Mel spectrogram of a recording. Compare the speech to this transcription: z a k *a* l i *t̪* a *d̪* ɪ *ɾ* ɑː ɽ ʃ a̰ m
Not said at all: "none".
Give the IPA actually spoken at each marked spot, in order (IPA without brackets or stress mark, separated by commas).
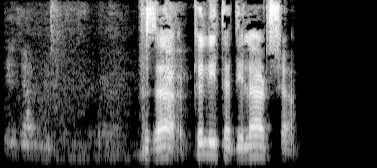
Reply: ə, t̪, d̪, l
